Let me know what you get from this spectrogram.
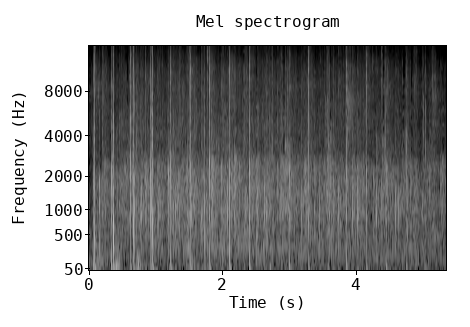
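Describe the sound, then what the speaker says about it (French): An audience applauds the youth mayor at a town hall New Year's greetings event in Reuilly: steady, dense clapping from a medium-sized crowd, close and lively, with a few louder individual claps standing out. "on l'applaudit"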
